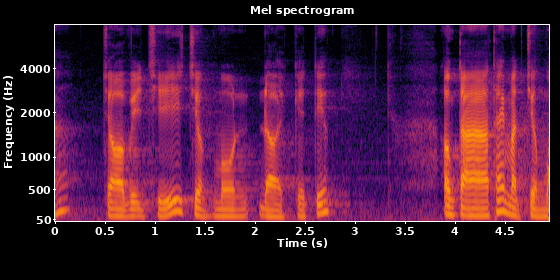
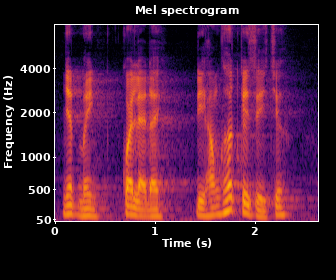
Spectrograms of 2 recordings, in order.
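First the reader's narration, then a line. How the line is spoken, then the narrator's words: Shouted call. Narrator (Vietnamese): Chú bà Lưu Nhất Minh quát gọi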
